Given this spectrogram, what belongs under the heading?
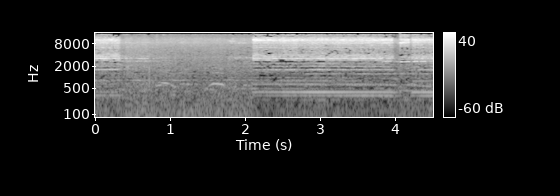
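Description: Busy street traffic near Dhanbad station in India rumbles past nearby, with repeated honks and a loud sustained horn blaring over engine noise while someone speaks.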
